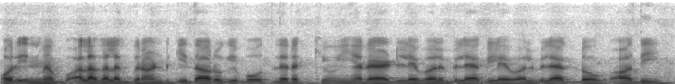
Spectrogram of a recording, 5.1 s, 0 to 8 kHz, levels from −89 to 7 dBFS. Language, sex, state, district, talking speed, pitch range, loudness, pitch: Hindi, male, Uttar Pradesh, Shamli, 235 wpm, 120-130 Hz, -16 LUFS, 125 Hz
